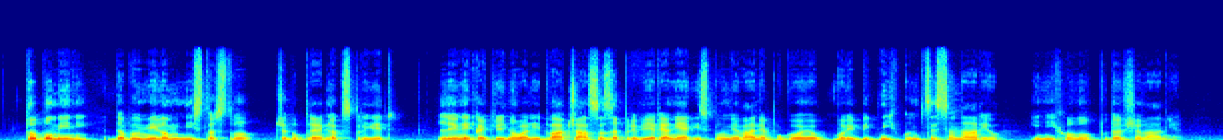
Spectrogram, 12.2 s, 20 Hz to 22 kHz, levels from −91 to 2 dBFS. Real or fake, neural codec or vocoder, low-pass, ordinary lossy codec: fake; codec, 32 kHz, 1.9 kbps, SNAC; 14.4 kHz; none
